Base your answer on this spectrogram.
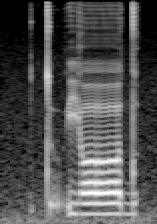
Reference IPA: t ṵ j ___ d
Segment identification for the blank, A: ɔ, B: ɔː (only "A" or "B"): B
